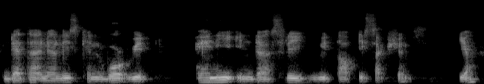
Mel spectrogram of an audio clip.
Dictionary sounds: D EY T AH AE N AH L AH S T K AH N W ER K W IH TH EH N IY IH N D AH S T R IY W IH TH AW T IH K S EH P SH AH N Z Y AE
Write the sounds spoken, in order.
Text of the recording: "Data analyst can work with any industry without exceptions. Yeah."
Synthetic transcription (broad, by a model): D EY T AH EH N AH L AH S K AH N W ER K W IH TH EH N IY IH N D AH S T R IY W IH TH AW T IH S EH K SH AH N S Y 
